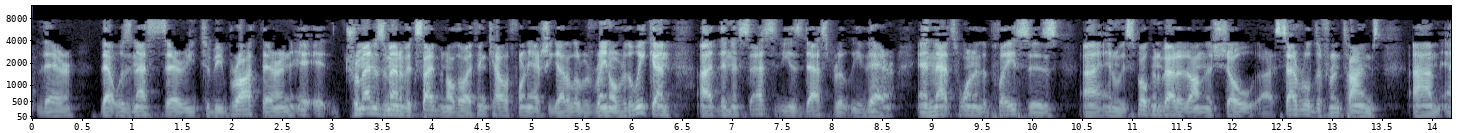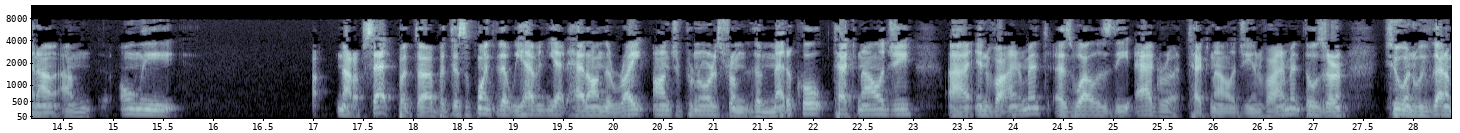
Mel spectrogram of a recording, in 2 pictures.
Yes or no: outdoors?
no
